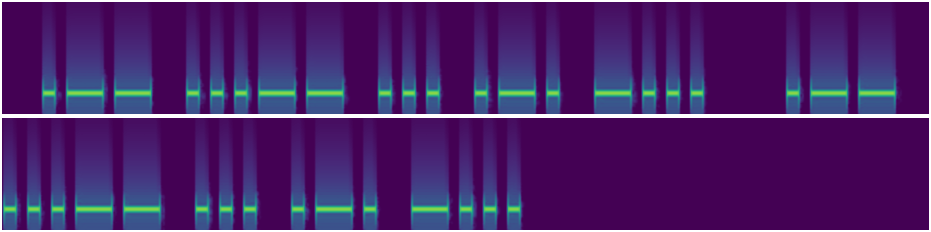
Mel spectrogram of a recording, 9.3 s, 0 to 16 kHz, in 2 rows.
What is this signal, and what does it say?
Morse code, heard as a keyed tone, about 20 wpm, 700 Hz. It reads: W3SRB W3SRB
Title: POTA QSO Practice - 20wpm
